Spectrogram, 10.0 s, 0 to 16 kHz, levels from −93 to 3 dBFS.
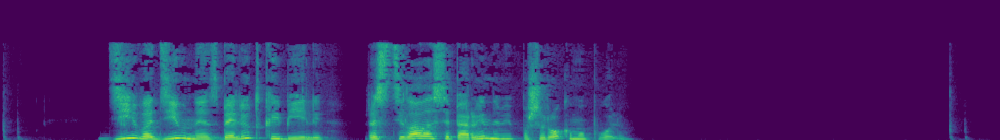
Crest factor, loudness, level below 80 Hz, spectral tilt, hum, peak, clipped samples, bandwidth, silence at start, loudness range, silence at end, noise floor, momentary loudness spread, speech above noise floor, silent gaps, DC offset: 18 dB; -18 LUFS; -66 dBFS; -4.5 dB/octave; none; -2 dBFS; under 0.1%; 11.5 kHz; 1.15 s; 10 LU; 3.75 s; -84 dBFS; 11 LU; 66 dB; none; under 0.1%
